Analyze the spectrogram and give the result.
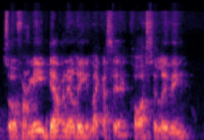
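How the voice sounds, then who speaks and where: A man's voice: mid-range voice, fairly even intonation, fast talker, rough recording. A man from the Bahamas hosting a casual chat, talking in a rambling way with lots of restarts. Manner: rambling, many restarts and fillers. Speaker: host.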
